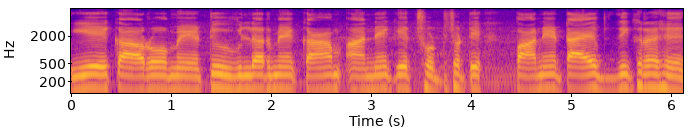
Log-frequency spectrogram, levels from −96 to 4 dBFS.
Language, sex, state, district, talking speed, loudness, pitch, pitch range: Hindi, male, Haryana, Rohtak, 145 wpm, -16 LUFS, 140 Hz, 135-145 Hz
